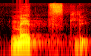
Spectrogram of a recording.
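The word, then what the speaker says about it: metztli: Metzli, como si tuviera acento.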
